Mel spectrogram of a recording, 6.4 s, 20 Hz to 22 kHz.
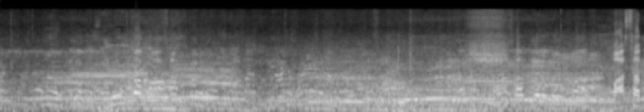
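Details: Sahiwal bull calves for sale at a cattle market on 17 October, with a Dhaka farmer buying; a rich, sustained moo in the first half, then fainter calls among bargaining voices and a passing vehicle.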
